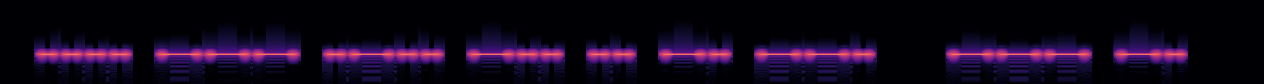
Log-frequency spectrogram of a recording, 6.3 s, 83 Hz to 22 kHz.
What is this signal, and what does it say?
Morse code, heard as a keyed tone, about 20 wpm, 600 Hz. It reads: HOLDING ON
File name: cw-books / winnie-the-pooh / winnie-20wpm-page-0006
